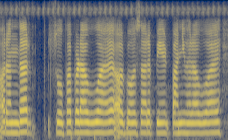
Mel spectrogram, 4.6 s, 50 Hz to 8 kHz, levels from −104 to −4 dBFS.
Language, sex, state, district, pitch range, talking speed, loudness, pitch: Hindi, female, Uttar Pradesh, Lalitpur, 210-220 Hz, 170 wpm, -18 LUFS, 215 Hz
